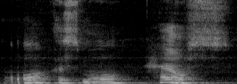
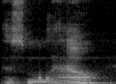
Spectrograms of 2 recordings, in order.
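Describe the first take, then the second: First: The last word ends with a final s sound. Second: The last word ends without a final s sound. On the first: The speaker calls it right. "the final sound is S, house" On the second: The speaker calls it wrong. "here this one is wrong"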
